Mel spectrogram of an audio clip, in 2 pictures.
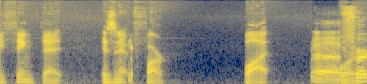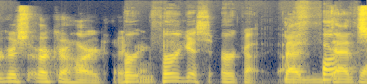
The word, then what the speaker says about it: Fergus Urquhart: Fergus Urquhart. Fergus Urquhart. That's how I would pronounce Shrek.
